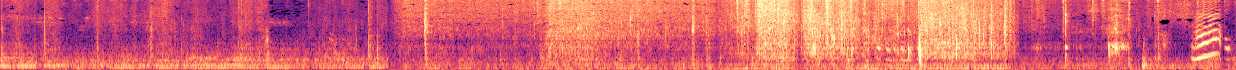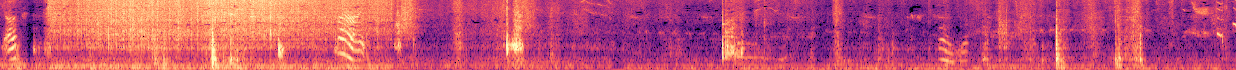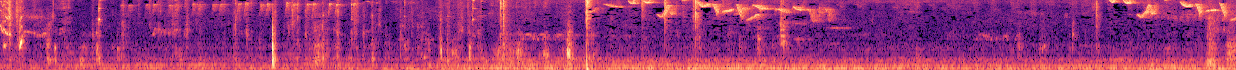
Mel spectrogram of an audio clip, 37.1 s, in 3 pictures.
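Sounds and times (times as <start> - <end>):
food sizzling in hot oil: 12.8 - 16.3.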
